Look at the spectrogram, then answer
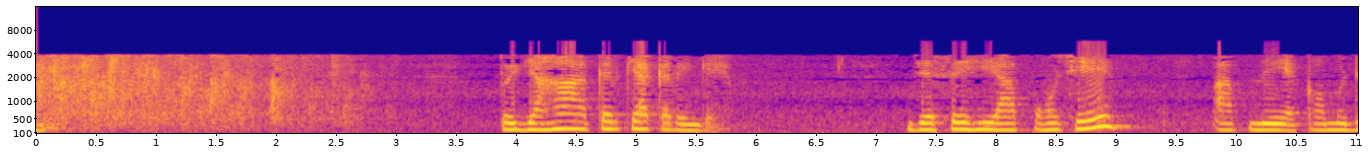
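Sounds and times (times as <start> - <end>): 
audience clapping: 0.0 - 3.1
speech: 3.9 - 5.8, 7.2 - 9.1, 9.8 - 11.0.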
